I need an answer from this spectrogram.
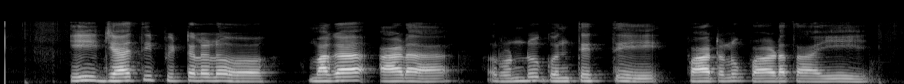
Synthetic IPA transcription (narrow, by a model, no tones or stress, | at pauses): iːd͡ʒaːt̪ipiʈːɐlɐlo̞ː | mɐɡaːaːɽɐ | ɾeɳɖuɡo̞nt̪et̪ːi | paːʈɐlupaːɽɐt̪aːji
